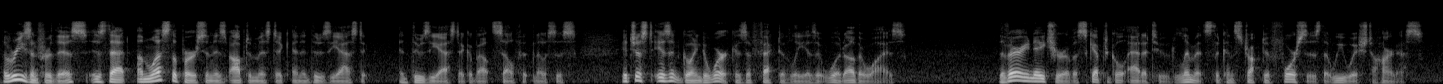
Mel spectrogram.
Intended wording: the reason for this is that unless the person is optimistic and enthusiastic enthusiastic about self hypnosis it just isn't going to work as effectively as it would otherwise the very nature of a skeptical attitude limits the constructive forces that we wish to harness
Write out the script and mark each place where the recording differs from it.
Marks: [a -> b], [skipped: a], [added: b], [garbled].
the reason for this is that unless the person is optimistic and enthusiastic enthusiastic about self hypnosis it just isn't going to work as effectively as it would otherwise the very nature of a skeptical attitude limits the constructive forces that we wish to harness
